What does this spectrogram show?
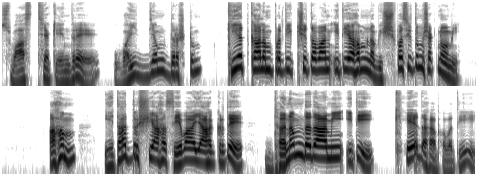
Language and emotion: Sanskrit, angry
